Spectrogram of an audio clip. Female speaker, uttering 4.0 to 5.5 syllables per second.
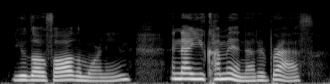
Yes: female; 5.3 syllables/s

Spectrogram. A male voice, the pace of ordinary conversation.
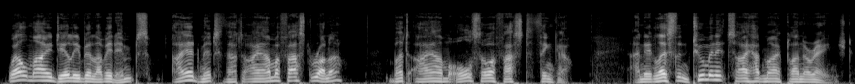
No: male; fast, 215 wpm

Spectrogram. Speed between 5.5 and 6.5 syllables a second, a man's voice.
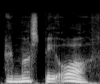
No: 4.5 syllables/s; male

